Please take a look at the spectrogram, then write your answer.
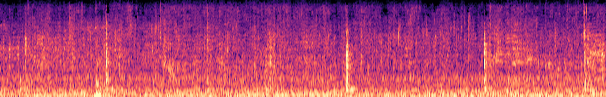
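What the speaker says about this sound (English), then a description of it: "I've been kind of chopping it like this with my wooden spoon, just getting it into a really good texture for the sauce" Thick bolognese sauce simmering and sizzling in a pan, stirred and chopped with a wooden spoon, giving a constant close bubbling hiss with occasional soft scrapes and knocks.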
